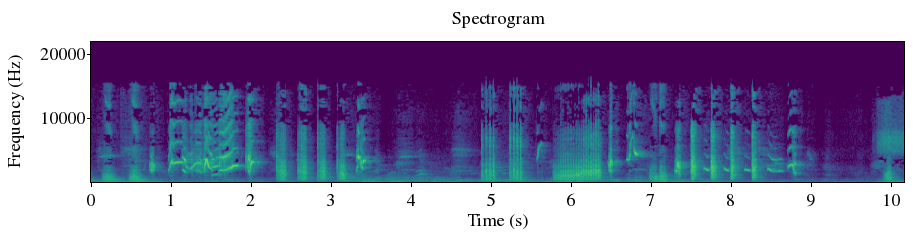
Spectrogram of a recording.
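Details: Javan myna song used as a lure to make a quiet myna sing: harsh rapid chattering bursts mixed with sharp rising and falling whistles, several pauses, fast irregular rhythm.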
